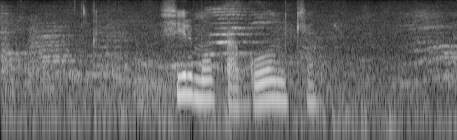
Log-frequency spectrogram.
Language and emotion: Russian, neutral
